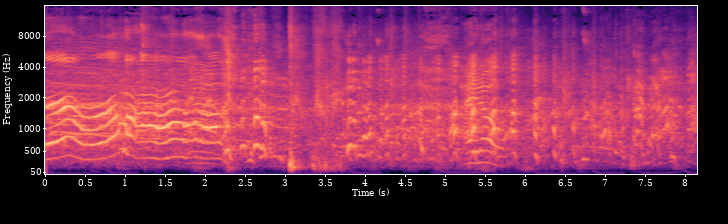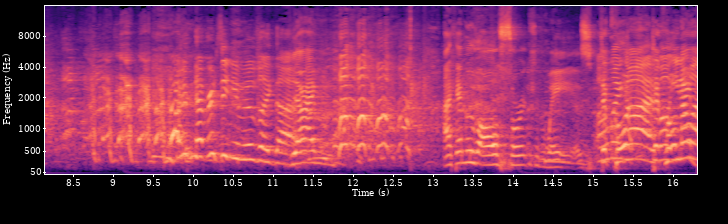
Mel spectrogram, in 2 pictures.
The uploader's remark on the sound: Live at the Netflix Is A Joke Fest. Seek Treatment Live. Live at the Netflix Is A Joke Fest.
